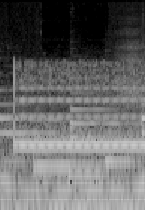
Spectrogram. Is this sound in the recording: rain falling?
no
